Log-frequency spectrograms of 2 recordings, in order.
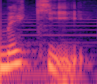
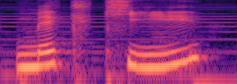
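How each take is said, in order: First: The name sounds like one word run together. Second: The name sounds like two separate words. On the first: The speaker calls it right. "Laura said she says Vern Mickey" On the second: The speaker calls it wrong. "I say your name, Vern McKee, like Mick Key"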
